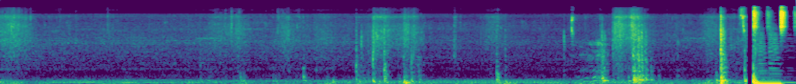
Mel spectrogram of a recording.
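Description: A hard plastic motorcycle saddlebag being handled over its cardboard box: several brief rustles and light knocks, mostly in the second half, over a low steady hum.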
